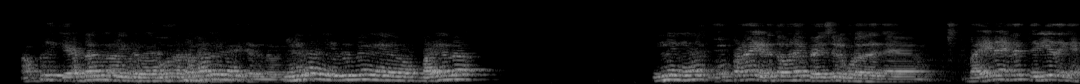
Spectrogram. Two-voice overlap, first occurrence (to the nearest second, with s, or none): 1 s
